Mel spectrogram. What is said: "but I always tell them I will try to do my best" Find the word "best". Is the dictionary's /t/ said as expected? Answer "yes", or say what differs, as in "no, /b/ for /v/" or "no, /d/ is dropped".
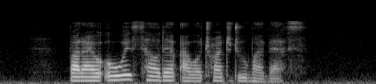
yes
